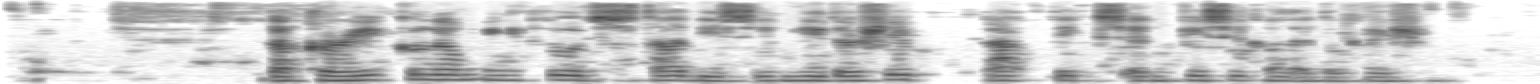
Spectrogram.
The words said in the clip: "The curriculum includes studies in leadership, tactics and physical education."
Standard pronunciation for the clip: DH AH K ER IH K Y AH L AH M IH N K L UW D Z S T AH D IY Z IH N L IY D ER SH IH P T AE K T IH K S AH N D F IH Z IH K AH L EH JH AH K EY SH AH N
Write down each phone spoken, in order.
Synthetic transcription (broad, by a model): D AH K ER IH K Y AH L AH M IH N K L UW D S T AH D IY S IH N L IY D ER SH IH P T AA K T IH K S AH N D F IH S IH K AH L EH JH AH K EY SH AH N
